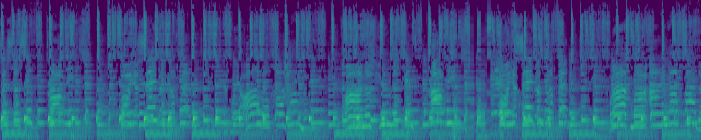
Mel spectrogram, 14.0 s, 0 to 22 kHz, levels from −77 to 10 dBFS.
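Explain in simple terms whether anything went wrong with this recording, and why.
From 9.07 to 9.81 s the sound becomes a metallic buzz near 94 Hz: robotic sound from repeated short buffers, likely an 11 ms chunk looping.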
